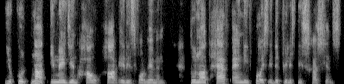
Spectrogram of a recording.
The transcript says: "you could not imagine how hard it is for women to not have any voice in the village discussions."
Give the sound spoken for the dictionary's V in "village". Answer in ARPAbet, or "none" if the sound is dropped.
F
